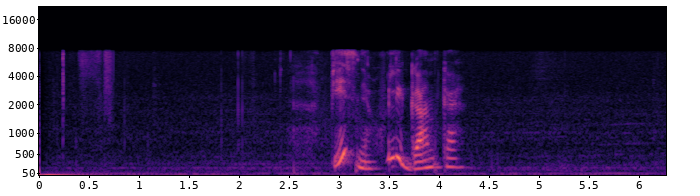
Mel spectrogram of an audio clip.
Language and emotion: Russian, positive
